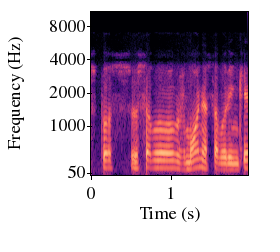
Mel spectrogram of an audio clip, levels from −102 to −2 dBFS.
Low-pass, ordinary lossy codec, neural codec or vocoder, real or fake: 7.2 kHz; AAC, 64 kbps; none; real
